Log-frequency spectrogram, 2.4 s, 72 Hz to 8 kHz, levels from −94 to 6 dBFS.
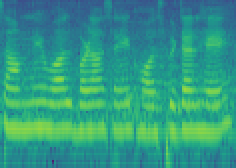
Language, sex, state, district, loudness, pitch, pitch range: Hindi, female, Uttar Pradesh, Lucknow, -15 LUFS, 215 Hz, 215-220 Hz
